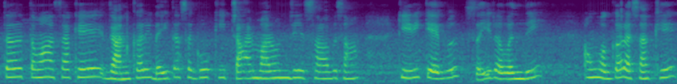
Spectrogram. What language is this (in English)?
Sindhi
